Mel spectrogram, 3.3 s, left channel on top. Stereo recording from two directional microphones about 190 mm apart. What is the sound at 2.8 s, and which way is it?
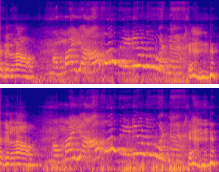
Speech, centre (ahead or behind).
